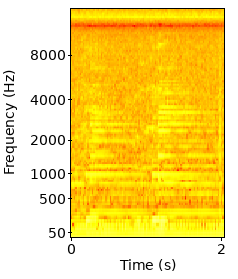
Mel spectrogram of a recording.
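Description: Acoustic guitar strummed slowly and evenly, about two strums a second, with the chord ringing on between strums.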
